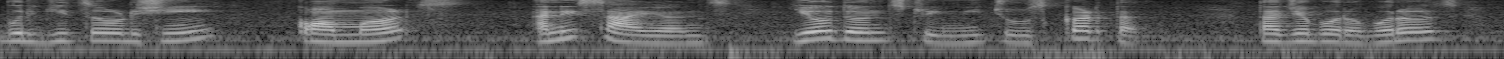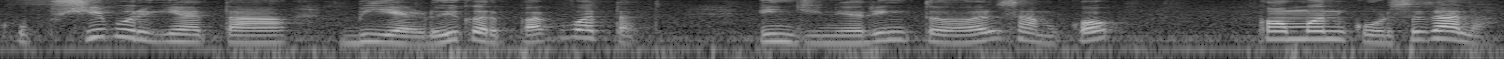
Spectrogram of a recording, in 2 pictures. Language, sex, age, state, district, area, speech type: Goan Konkani, female, 30-45, Goa, Salcete, rural, spontaneous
